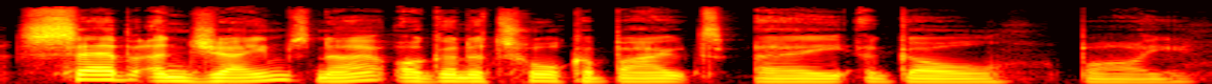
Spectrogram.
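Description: A man's voice: medium pitch, unhurried, no room sound, studio quality. A man hosting a podcast in a casual, chatty way. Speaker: podcast host.

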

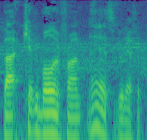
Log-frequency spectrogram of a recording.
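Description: An Australian man talks football casually as a podcast host watching play unfold. His voice sits fairly low, and there is faint ambient noise behind him. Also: very fast. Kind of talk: casual live football commentary chat.

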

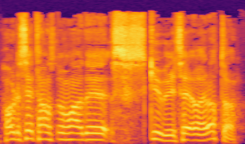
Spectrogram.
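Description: A man, co-hosting a casual podcast, telling short anecdotes and dropping dry, quick jokes. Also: high voice, fairly even intonation, dry recording. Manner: dry, quick joking quips. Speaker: podcast co-host. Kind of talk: casual chat.

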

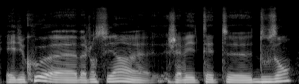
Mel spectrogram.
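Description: A young man co-hosting a podcast, telling stories in a fast, chatty way with lots of fillers. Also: fairly low pitch, a little mellow, no echo, clean studio sound. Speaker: podcast co-host. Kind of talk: casual chat.

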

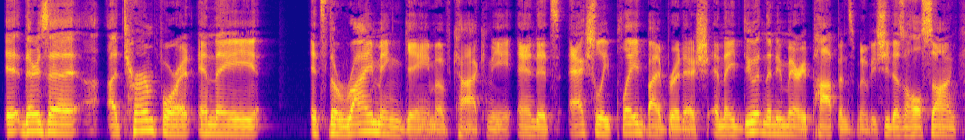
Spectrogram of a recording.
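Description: A man's voice: medium pitch, moderate pace, creaky, a bit bright. A man co-hosting a movie podcast, talking in rambling casual chat, often restarting sentences and laughing as he talks. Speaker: podcast co-host.

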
